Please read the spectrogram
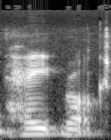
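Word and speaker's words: HTRK: Um, so it's a bit electronica, a bit dark, brooding, but I love everything Hate Rock do. It's H T R K, but you say you pronounce it Hate Rock.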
